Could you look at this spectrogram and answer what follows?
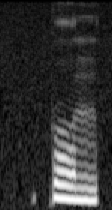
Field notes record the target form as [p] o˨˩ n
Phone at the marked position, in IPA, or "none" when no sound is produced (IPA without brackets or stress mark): p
